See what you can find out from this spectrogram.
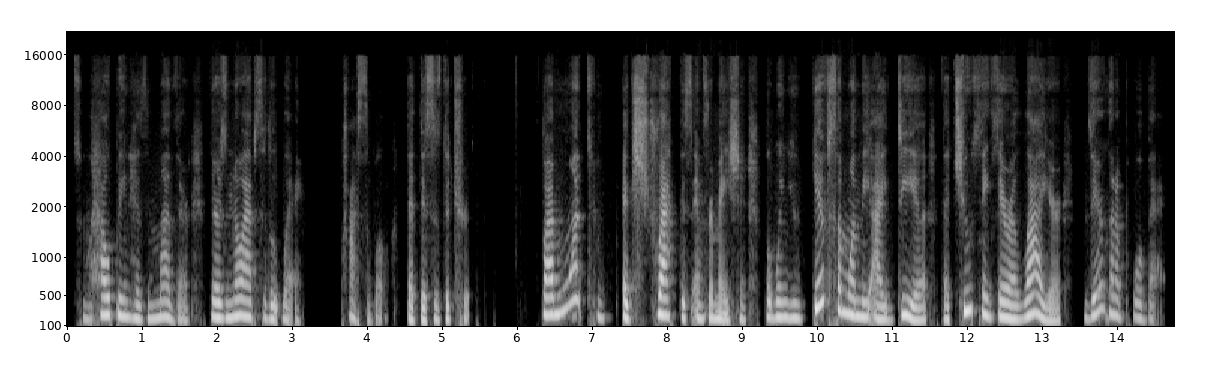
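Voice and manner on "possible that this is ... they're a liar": ordinary talk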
